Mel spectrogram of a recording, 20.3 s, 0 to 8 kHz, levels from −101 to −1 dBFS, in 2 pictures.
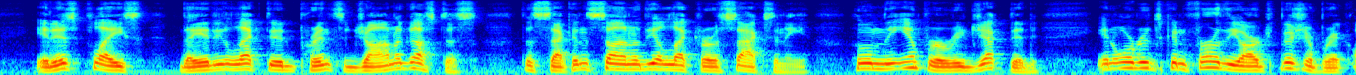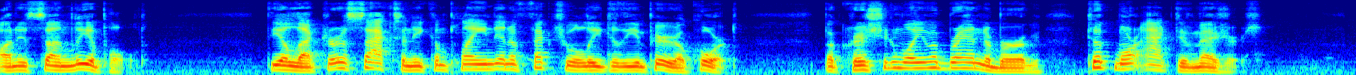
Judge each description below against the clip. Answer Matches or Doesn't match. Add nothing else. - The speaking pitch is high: Doesn't match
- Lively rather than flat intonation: Matches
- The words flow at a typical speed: Matches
